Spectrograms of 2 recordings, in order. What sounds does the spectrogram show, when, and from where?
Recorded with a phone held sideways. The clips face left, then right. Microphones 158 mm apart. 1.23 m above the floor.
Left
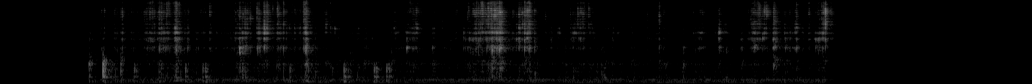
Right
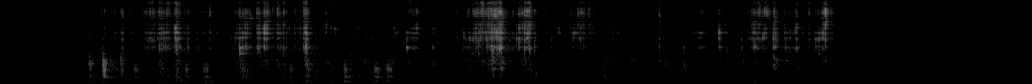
0.9 s chewing: 45° left (ahead or behind), 0.8 m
